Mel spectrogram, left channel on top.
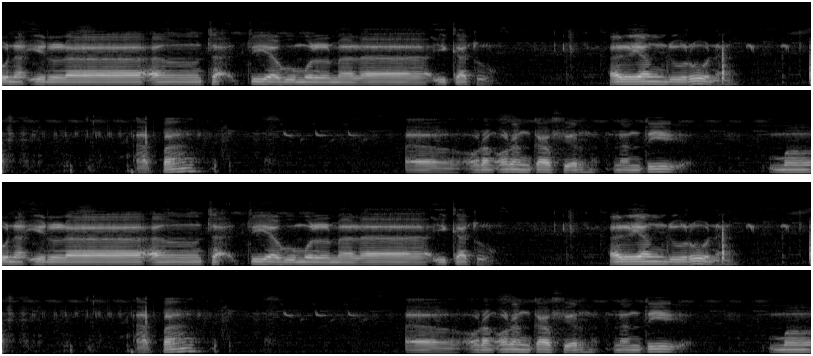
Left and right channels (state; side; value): identical; both; correlation 1.00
